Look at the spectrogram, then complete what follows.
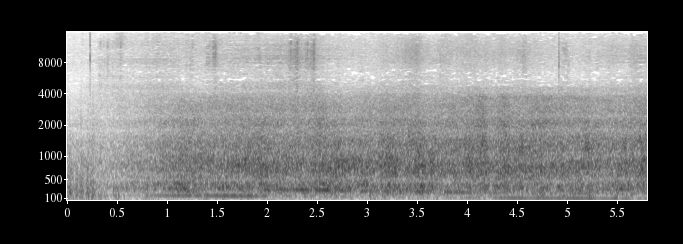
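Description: Airbus A400M Atlas's four Europrop TP400 turboprop engines at display power, a loud steady drone of propeller and engine noise with humming propeller tones; a deeper hum takes over about four seconds in as the aircraft turns overhead.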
